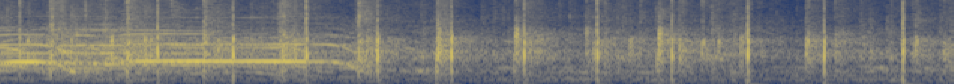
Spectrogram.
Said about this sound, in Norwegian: Klapp, klapp, klapp.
